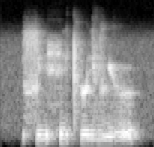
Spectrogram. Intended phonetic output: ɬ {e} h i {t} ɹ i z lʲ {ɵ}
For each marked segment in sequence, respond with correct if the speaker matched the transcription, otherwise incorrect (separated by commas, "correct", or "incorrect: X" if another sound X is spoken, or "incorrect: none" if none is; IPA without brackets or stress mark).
incorrect: i, incorrect: tʰ, correct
